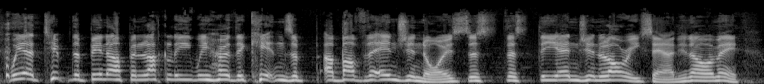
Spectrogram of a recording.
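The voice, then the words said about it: Exaggerated put-on British accent. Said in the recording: “I don't know that I can listen to the story with this accent. ... Is it that bad? ... Yeah.”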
